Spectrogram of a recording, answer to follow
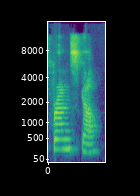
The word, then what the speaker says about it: Brunskell: And how do I pronounce Brunskell or Brunskell? It's Brunskell.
